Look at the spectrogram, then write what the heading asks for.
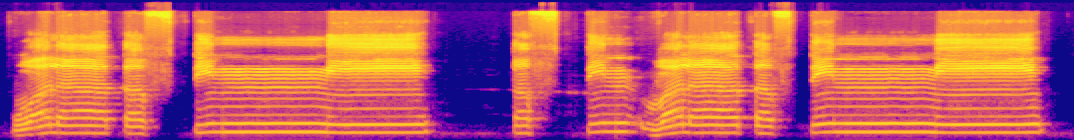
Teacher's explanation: تا کو نون سے جوڑ کر پڑھیں گے تو مشدد حرف کا لحاظ کرتے ہوئے آپ نے اسے ذرا سختی سے ادا کرنا ہے۔ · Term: نون مشدد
